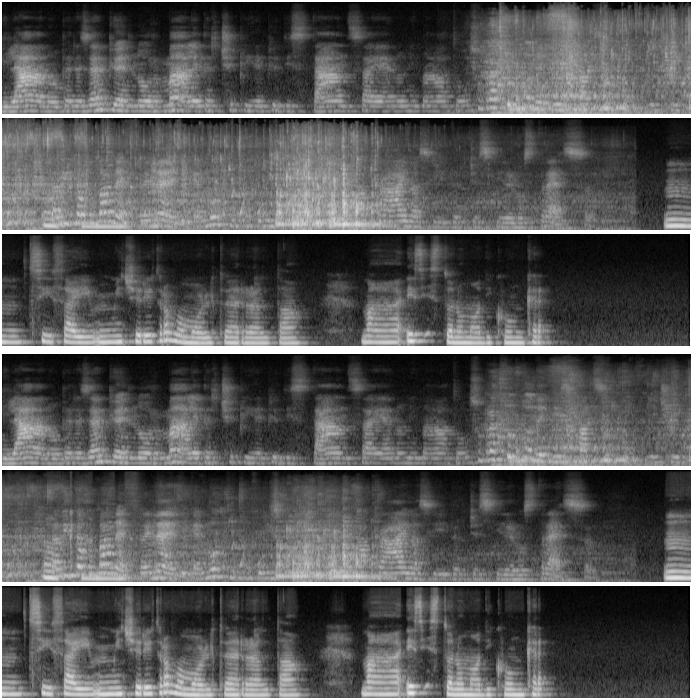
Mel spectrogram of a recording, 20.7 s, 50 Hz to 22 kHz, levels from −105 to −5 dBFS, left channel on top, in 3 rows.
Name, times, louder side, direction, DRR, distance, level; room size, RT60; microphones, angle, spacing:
voice 1, 0.0-6.8 7.1-12.8, equal, 5° left, 2.5 m, -39 dB
Toilet flush, 4.8-11.3 11.5-13.1, left 5 dB, 65° left, 0.4 m, -34 dB
voice 2, 7.3-8.1 13.5-16.8 17.4-19.2, right 3 dB, 35° right, 0.5 m, -28 dB
5.4 x 5.3 x 5.8 m
head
